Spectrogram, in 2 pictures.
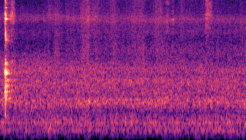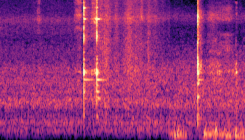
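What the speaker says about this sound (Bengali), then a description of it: "ময়দার সাথে আমি ভালো করে মিক্স করে নিচ্ছি।" Flour with salt and sugar mixed in a bowl for homemade tandoori roti, with a few light clinks and taps of utensil against bowl near the end over a quiet background.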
